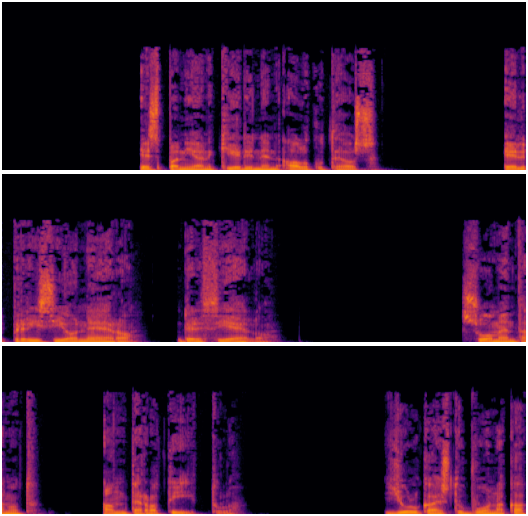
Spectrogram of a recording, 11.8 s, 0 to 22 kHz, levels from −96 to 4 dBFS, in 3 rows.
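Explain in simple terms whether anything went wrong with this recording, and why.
Nothing went wrong here, as far as a listener can tell: there are no glitches, dropouts or odd noises anywhere in it.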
